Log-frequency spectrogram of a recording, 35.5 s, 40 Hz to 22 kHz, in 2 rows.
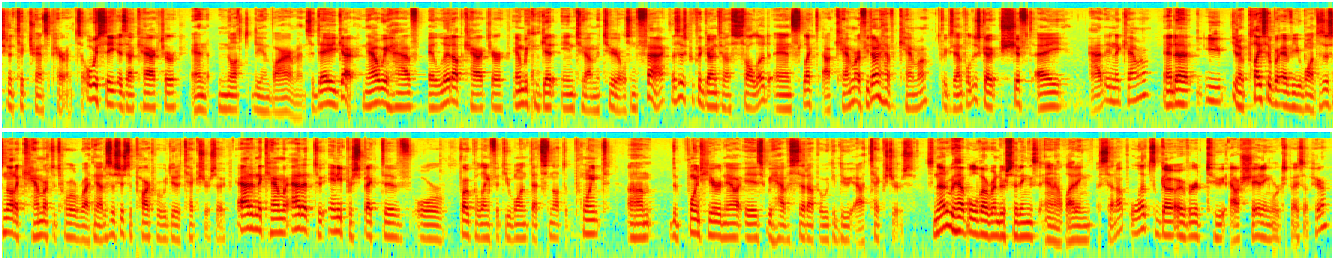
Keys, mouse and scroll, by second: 1.7-2.8 middle drag, 1.7 KP_1, 4.4-30.3 middle drag, 8.4 z, 11.6 x, 13.4 shift+a, 16.0 g, 17.3 KP_0, 18.3 g, 19.8 r, 22.5 g, 23.5 g, 26.9 z.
